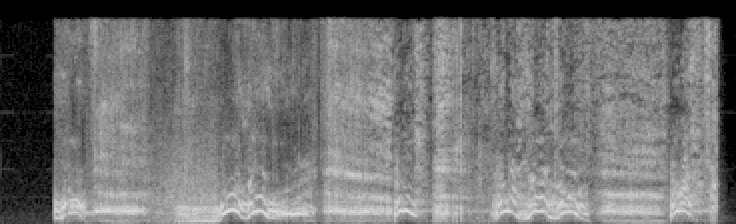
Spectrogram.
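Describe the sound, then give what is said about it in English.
Several dogs bark and growl aggressively, a continuous loud snarling with repeated sharp barks in bursts and no one speaking. “Hey, get the dogs ready. Get them angry.”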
